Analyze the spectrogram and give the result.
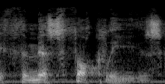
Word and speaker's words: Themistocles: I do not know how the literary sources changed, but it looks like in contemporary Athens when Themistocles was alive, however you pronounce that first TH, you should pronounce the second syllable the same way, Themistocles.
